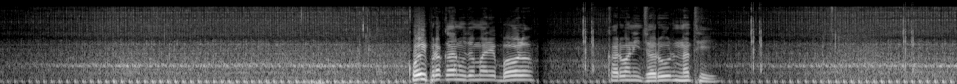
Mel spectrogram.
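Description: A bike-based mini tractor (saneda) fitted with a hydraulic system idles at slow engine speed, giving a steady, close, rhythmic putter throughout, while someone speaks briefly over it in the middle.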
